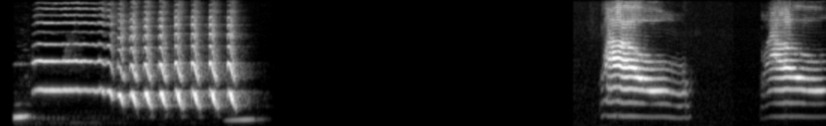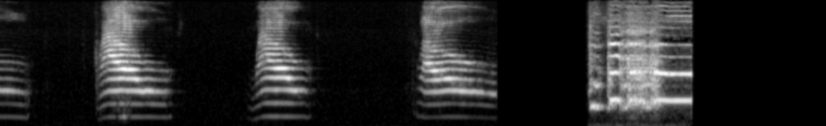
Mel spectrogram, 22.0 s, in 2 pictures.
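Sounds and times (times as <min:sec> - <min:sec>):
cat meowing: 0:08.0 - 0:09.2, 0:10.2 - 0:11.4, 0:12.3 - 0:13.4, 0:14.4 - 0:15.2, 0:16.6 - 0:17.6
rooster crowing: 0:18.9 - 0:20.3.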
